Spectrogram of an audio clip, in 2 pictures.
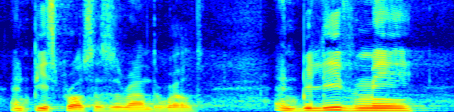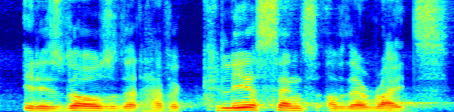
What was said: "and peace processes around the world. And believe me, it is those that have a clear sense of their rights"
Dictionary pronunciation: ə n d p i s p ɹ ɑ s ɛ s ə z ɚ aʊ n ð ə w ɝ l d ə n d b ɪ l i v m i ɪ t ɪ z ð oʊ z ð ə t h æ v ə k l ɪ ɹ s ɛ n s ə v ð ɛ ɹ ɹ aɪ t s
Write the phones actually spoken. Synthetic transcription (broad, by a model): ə n p i s p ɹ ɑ s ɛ s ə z ɚ aʊ n ð ə w ɝ l d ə n b ɪ l i v m i ɪ t ɪ z ð oʊ z ð ə t h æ v ə k l ɪ ɹ s ɛ n s ə v ð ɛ ɹ ɹ aɪ t s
